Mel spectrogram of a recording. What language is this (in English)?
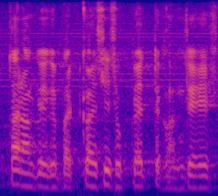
Estonian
